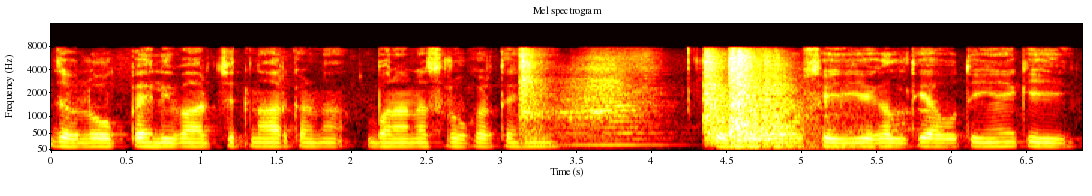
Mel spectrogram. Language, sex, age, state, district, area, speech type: Hindi, male, 30-45, Rajasthan, Bharatpur, rural, spontaneous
